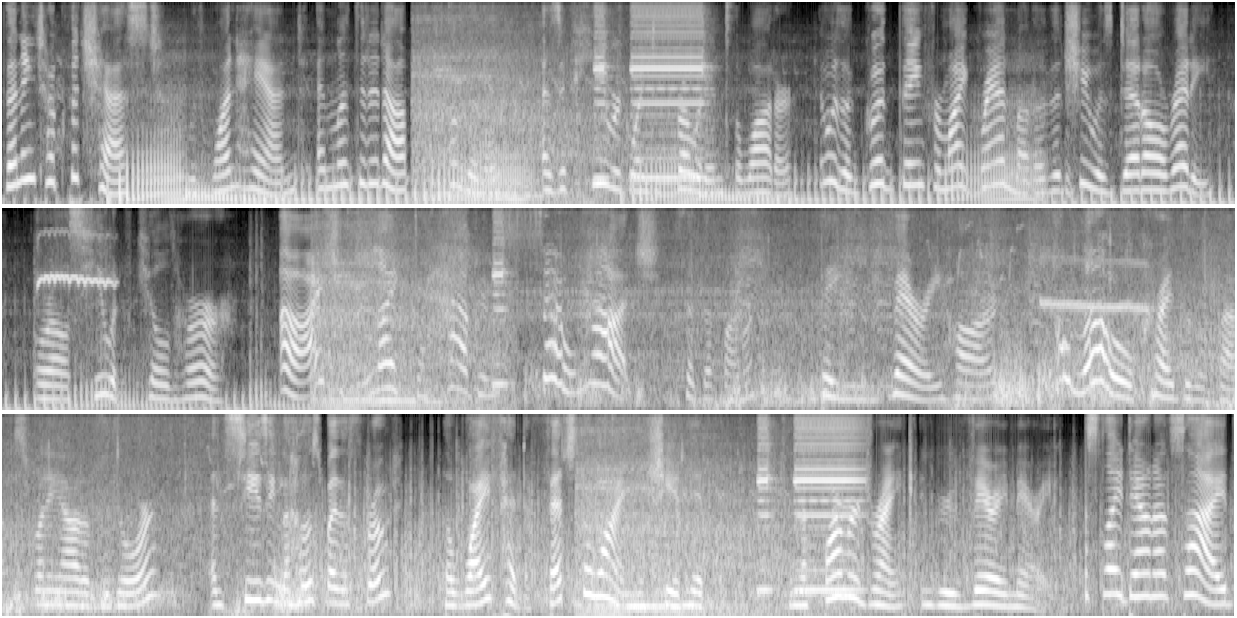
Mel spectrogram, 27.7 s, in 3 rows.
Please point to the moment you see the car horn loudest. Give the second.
25 s.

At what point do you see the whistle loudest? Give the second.
10 s.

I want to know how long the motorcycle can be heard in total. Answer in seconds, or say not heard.
17 s.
